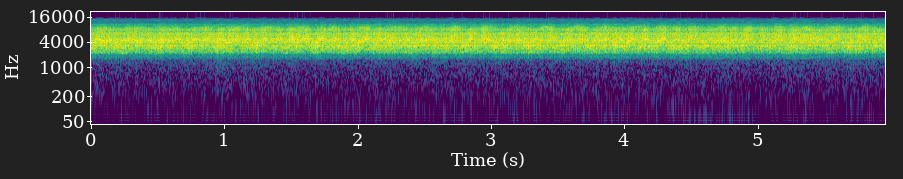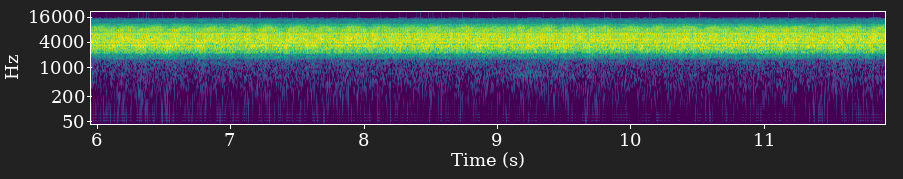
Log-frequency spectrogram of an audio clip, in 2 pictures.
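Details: Bear cicadas in Kyoto, Japan, singing in the morning, resuming right after rain stops: a steady, dense, high shimmering hiss that never pauses, many insects blending into one continuous wall of sound.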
